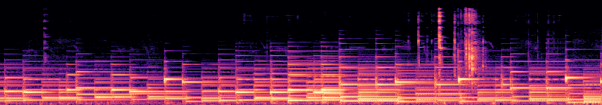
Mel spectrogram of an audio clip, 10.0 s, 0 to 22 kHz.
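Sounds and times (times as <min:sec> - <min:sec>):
gentle piano music: 0:00.0 - 0:10.0.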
